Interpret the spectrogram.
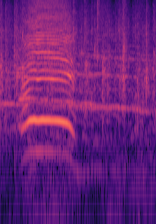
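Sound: audience applause and cheering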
